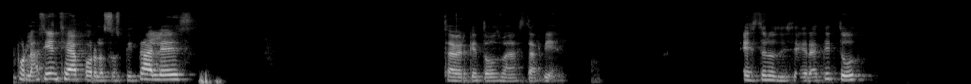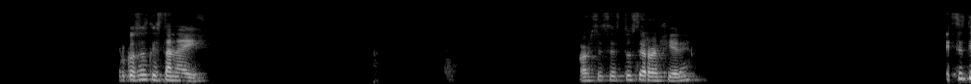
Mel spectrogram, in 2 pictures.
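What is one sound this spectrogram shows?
A woman speaks calmly and slowly through a microphone, with long pauses.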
